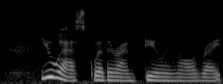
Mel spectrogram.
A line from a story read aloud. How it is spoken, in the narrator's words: he cried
